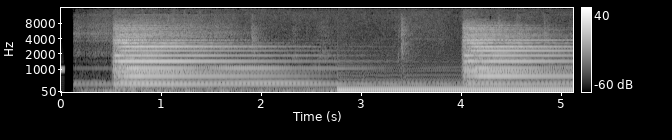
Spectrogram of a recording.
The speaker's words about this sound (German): Tun Sie das Ding wieder vor auf das Kissen. Tun Sie die Glocken wieder auf das Kissen legen.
